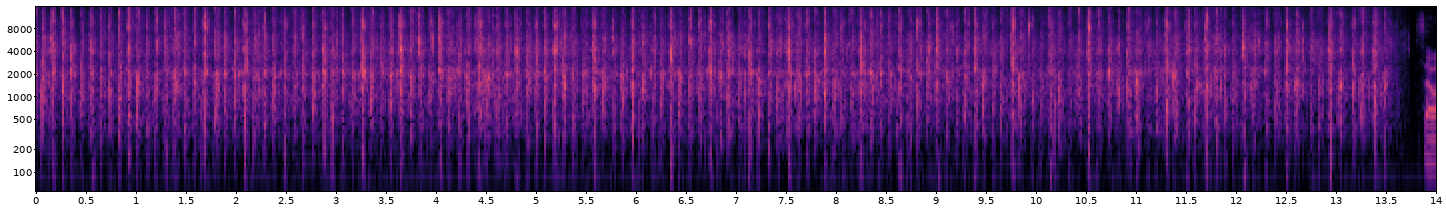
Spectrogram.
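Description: Ice cubes rattling hard inside a metal cocktail shaker, shaken fast and evenly to chill the drink, stopping suddenly just before the end.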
